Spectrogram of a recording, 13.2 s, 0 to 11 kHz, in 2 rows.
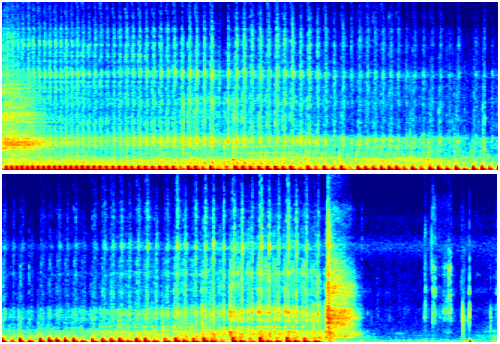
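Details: Honda 300 Fourtrax with used 317 big bore kit, first run after reinstallation: rough uneven single-cylinder idle with a light tick each firing, cylinder and piston completely worn out; owner also suspects a valve needs adjusting.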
